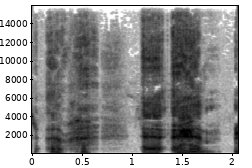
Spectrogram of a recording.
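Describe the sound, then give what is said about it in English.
A man coughs during dictation, a run of throaty, voiced coughs and throat-clearing in several bursts with short gaps between them. “When one is dictating, one should speak clearly and not cough. Besides, I can't spell a cough.”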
